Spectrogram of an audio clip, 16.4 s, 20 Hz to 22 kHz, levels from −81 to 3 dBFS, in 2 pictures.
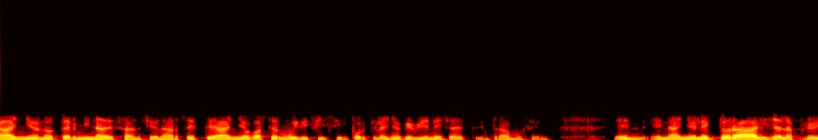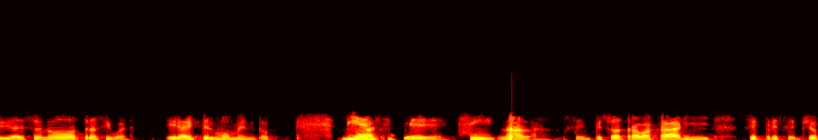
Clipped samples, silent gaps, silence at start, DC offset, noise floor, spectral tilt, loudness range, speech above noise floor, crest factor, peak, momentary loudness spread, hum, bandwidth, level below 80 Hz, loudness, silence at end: under 0.1%; none; 0 s; under 0.1%; -42 dBFS; -10 dB/octave; 7 LU; 20 dB; 22 dB; 0 dBFS; 16 LU; none; 4.3 kHz; -62 dBFS; -23 LUFS; 0 s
